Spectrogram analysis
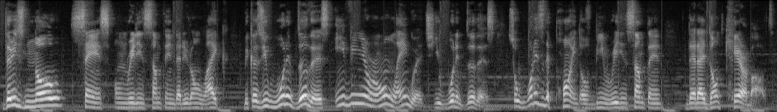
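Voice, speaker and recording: Speaking to camera, this Russian-accented man, a non-native English speaker who makes language-learning content, offers relaxed advice in a warm, somewhat high voice. He's chatty, says "you know" often, and acts out small bits of dialogue.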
